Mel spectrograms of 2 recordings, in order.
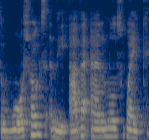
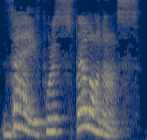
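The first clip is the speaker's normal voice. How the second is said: higher, louder, a bit slow; accusing cry; 8 semitones higher, 6 dB louder than usual. Acted. Animals blaming warthogs, slow loud cry. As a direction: insist on the spell. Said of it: "cry the other animals".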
